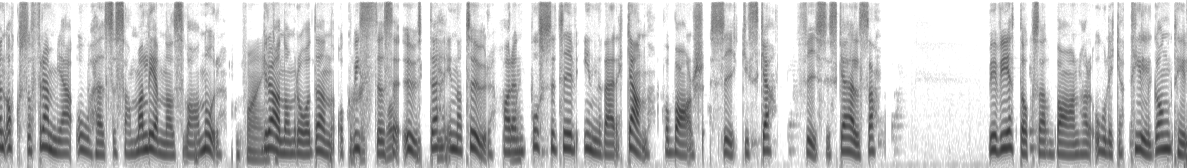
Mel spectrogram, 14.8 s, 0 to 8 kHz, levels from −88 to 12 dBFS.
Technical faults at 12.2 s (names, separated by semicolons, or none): none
